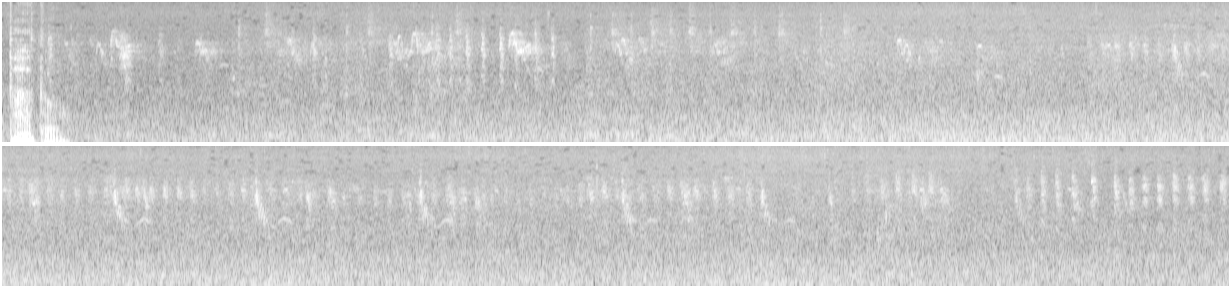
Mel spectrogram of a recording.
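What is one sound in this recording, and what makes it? Wind rustles through tall grass outdoors.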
